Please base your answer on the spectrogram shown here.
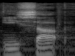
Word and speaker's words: Aesop: The brand is pronounced Aesop, at least according to Google.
